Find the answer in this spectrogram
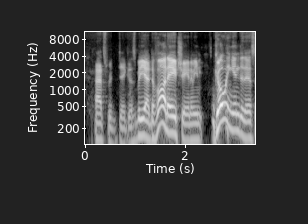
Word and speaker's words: Achane: Devin Achane, if I pronounced that correctly, right there, Zach? Ooh, yeah. Achane.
